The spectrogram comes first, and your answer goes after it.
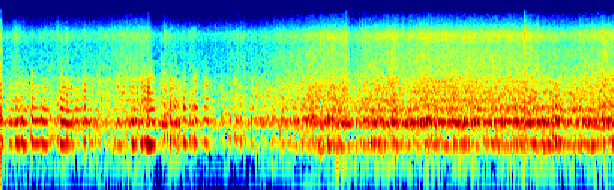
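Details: Honey bees at Rosharon being moved into a hive late at night; a dense, steady, low buzzing hum from many bees, swelling slightly toward the end, with occasional brief louder flickers.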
